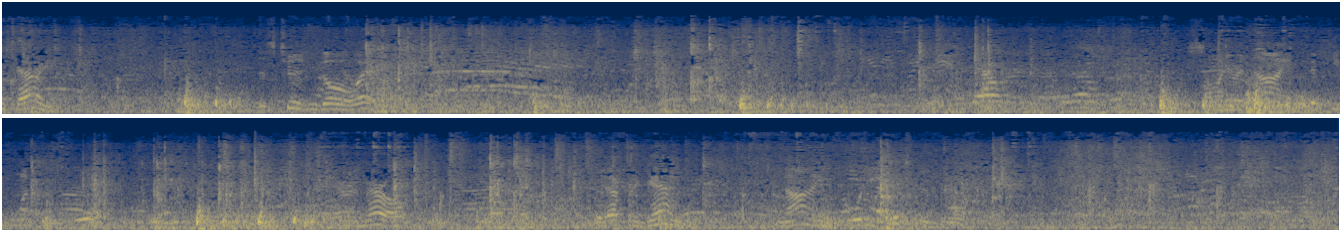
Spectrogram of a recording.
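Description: People chatter in the background of a busy echoing hall.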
